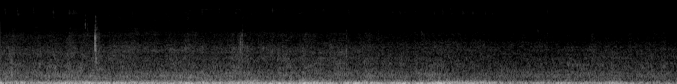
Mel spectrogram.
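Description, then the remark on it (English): A train rumbles steadily along the rails, a continuous low roar with a few faint clicks and clanks, easing slightly near the end. No one speaks. “So from the train to here”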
